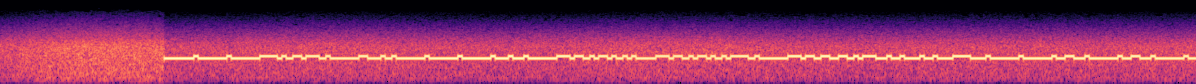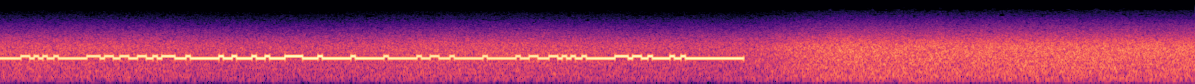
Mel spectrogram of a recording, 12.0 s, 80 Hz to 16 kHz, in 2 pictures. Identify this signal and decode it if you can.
RTTY (45.45 baud, 170 Hz shift), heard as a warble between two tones, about 1380 Hz centre, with radio static. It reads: CQ DX DE IZ9WWR IZ9WWR K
